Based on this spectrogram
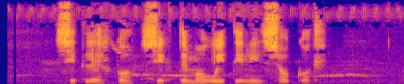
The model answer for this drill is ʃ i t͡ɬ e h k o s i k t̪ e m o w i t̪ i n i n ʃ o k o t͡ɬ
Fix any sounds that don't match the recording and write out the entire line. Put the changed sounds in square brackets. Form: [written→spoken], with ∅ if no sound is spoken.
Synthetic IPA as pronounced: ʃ i t͡ɬ e h k o [s→ʃ] i k t̪ e m o w i t̪ i n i n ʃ o k o t͡ɬ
